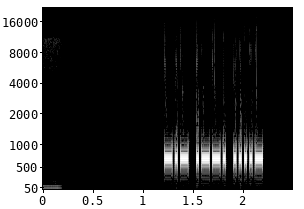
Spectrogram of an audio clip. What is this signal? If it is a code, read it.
Morse code, heard as a keyed tone, about 42 wpm, 700 Hz. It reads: KP4
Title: USA Call Sign Prefixes - Repeated 2x - 45wpm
